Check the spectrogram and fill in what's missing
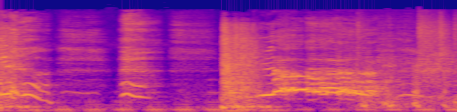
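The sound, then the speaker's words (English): A chair slams hard against fortified glass, two quick knocks and then one loud, heavy crash that rings on, with strained grunts and gasps mixed in. “Put down the chair. It's fortified glass. You can't break it.”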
